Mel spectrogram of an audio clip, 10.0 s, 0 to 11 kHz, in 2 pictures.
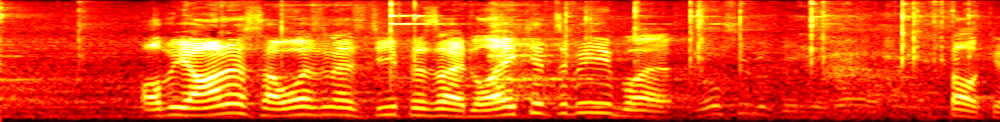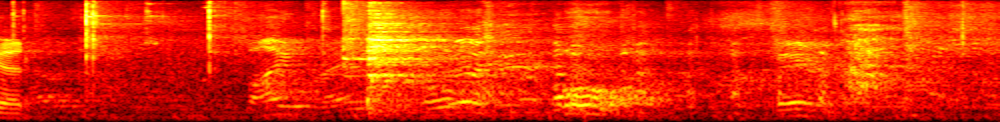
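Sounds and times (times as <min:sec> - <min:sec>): men talking: 0:00.7 - 0:05.4, 0:06.2 - 0:10.0.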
